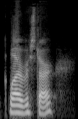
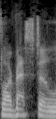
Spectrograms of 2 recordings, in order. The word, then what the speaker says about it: Larvesta: It's Larvesta, like a... – Larvesta. – Like okay. Larva and then Esta.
